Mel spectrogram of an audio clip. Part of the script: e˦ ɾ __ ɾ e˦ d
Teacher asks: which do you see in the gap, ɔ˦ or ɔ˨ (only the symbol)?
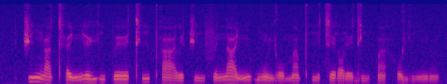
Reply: ɔ˨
